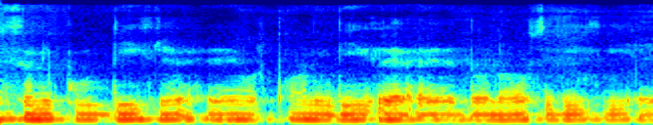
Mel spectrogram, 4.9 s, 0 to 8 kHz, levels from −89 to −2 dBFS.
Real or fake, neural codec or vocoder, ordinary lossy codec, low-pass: real; none; none; 7.2 kHz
